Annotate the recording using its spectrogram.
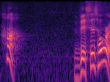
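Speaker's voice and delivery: mock calm, plain, matter-of-fact tone. Quoting how he says something without fear or anger: mimicking calm matter-of-fact tone. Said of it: "he just says it matter of fact".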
